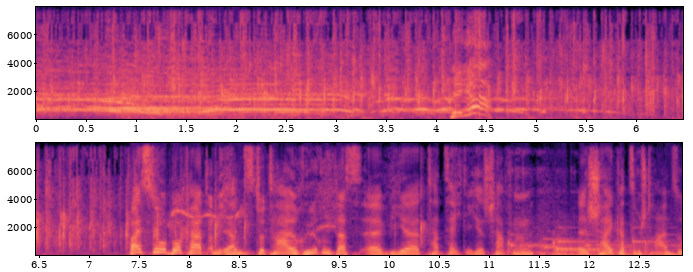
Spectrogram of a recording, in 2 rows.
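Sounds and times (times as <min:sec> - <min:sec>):
live audience applauding and cheering: 0:00.0 - 0:09.3
speech: 0:04.2 - 0:04.7, 0:07.4 - 0:12.9.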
